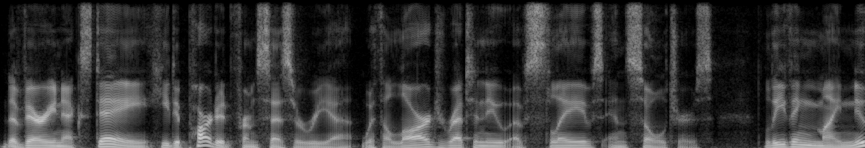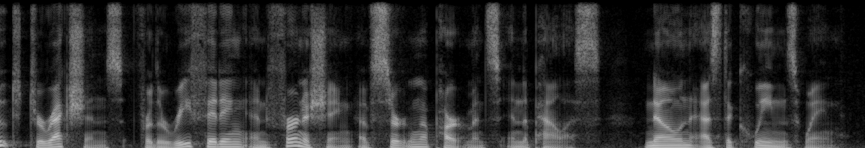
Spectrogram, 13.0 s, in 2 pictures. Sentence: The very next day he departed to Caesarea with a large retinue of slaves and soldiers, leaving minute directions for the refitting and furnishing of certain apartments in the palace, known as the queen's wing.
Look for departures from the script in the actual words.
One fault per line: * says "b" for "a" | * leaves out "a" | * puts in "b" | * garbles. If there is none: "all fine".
* says "from" for "to"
